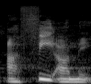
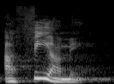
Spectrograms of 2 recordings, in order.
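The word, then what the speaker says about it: aphiami (ἀφίημι): The Greek word for forgive there in Matthew chapter 6 is pronounced aphiami. It'll be a fun thing for you to say on your way home. It's aphiami.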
